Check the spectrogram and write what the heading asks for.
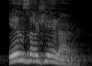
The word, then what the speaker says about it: exagerar: X com som de Z, exagerar.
